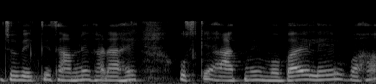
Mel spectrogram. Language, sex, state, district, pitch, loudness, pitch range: Hindi, female, Bihar, Araria, 200 Hz, -34 LUFS, 190-215 Hz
